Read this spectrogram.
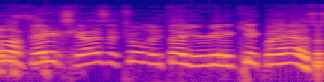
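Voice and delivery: high, fast mock relief; relieved victim. Mock victim thanking gang.

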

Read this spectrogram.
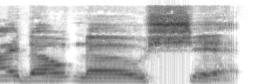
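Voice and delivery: a dumb tough guy drawling his line; a lightly voiced big brute; mock Sid line. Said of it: "just says".

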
